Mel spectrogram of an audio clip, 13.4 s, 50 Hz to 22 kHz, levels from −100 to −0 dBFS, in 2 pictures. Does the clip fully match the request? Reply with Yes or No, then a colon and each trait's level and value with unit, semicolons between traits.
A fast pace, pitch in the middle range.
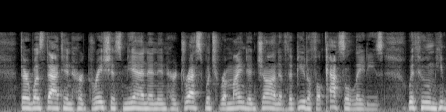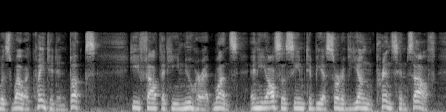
Yes: fast, 210 wpm; medium, 145 Hz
